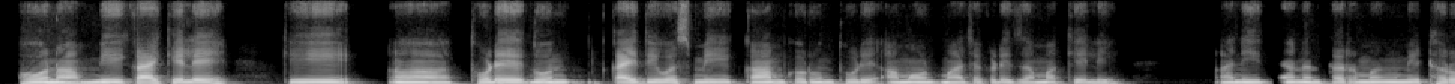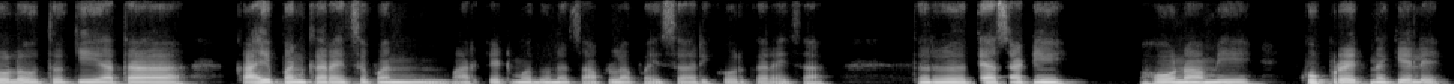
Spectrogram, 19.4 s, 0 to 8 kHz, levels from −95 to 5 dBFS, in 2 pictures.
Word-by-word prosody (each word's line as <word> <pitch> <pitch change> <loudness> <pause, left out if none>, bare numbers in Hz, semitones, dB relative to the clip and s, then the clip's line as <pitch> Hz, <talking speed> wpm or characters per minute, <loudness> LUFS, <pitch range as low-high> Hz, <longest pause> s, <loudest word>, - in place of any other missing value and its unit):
हो 130 +1 +6
ना. 120 -5 +6
मी 135 +6 +4
काय 155 0 +6
केले? 150 -1 +2 0.5
की 140 -1 +3 0.4
अ, 125 -3 +4 0.2
थोडे 130 +2 +3
2 135 +2 +3 0.3
काही 145 +1 +4
दिवस 145 +1 +1
मी 145 0 +1 0.2
काम 140 +1 +3
करून 130 +1 -1
थोडी 125 +1 -1 0.2
अमाउंट 130 0 +2
माझ्याकडे 120 +1 -2
जमा 120 +2 -1
केली. 120 -3 -3 0.8
आणि 130 +1 +3
त्यानंतर 140 +1 -1
मग 140 +1 +2 0.2
मी 145 0 +1
ठरवलं 150 +1 0
होतं 125 0 -2
की 140 0 -1
आता 140 +1 -1 0.7
काही 140 +1 +3
पण 145 -2 +3
करायचं. 120 -1 -1
पण 125 +1 0 0.4
मार्केटमधूनच 120 - -4
आपला 120 0 -4
पैसा 115 - -7
रिकव्हर 115 0 -9
करायचा. 105 - -8 0.7
तर 125 -1 +1 0.2
अ, - - +1
त्यासाठी 130 -2 +1 0.7
हो 130 +1 +2
ना. 130 -2 +4
मी 135 +2 +1 0.4
खूप 165 0 +1
प्रयत्न 135 -2 0
केले. 135 +1 -2
130 Hz, 140 wpm, -21 LUFS, 125-140 Hz, 0.8 s, हो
